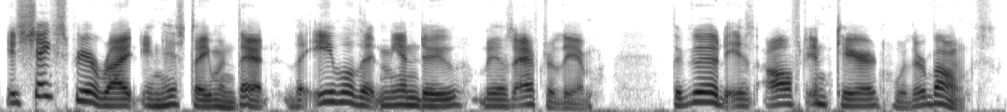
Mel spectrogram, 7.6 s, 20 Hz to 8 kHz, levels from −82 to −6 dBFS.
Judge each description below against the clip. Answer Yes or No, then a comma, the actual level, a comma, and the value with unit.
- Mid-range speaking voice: Yes, medium, 150 Hz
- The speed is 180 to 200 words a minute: Yes, average, 185 wpm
